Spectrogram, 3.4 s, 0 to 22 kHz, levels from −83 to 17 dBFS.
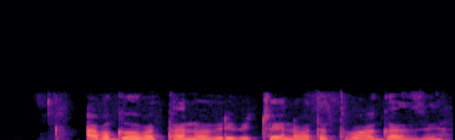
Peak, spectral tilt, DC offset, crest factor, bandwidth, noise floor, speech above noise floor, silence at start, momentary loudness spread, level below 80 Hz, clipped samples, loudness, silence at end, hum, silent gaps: -2 dBFS; -7 dB/octave; under 0.1%; 16 dB; 7.6 kHz; -43 dBFS; 25 dB; 0.65 s; 6 LU; -62 dBFS; under 0.1%; -18 LUFS; 0.05 s; none; none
